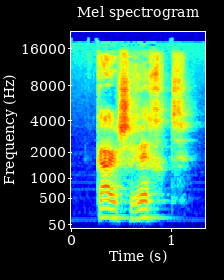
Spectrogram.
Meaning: dead straight, perfectly straight
- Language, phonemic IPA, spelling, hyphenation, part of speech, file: Dutch, /kaːrsˈrɛxt/, kaarsrecht, kaars‧recht, adjective, Nl-kaarsrecht.ogg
